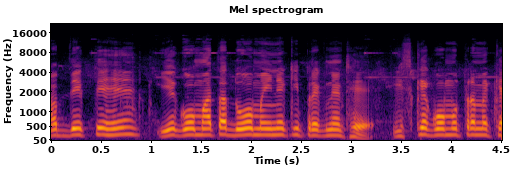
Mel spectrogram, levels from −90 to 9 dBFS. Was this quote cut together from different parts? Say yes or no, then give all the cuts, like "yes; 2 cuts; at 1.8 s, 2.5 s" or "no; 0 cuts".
yes; 1 cut; at 0.9 s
